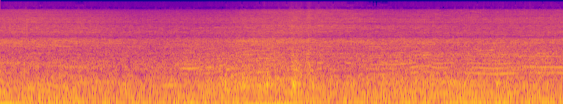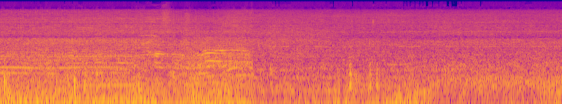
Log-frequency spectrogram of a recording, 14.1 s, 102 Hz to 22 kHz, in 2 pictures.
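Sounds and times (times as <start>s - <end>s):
diesel engine of heavy machinery: 0.0s - 14.0s.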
